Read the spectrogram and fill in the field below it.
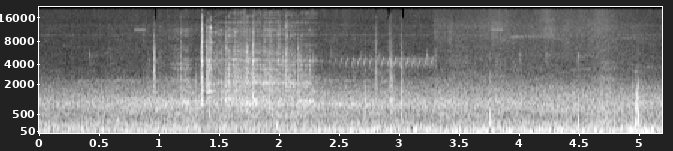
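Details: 1997 Yamaha YZ250 two-stroke, oil leaking near the clutch cover, kicked over before repair: a hollow spinning chuff with no catch. The engine turns over but won't start; the seller said it always sounded close to firing but never would.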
